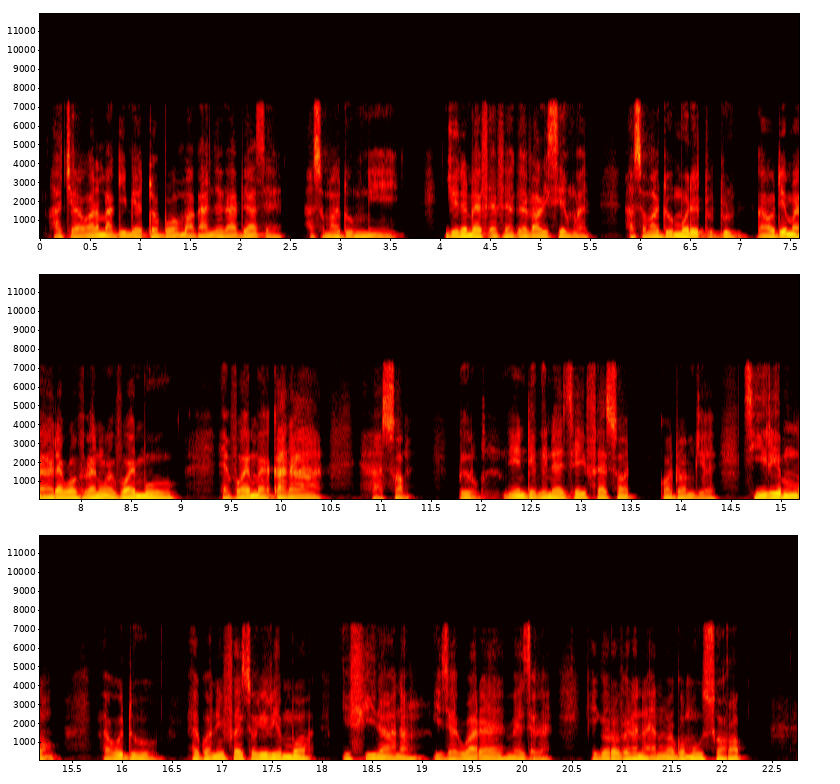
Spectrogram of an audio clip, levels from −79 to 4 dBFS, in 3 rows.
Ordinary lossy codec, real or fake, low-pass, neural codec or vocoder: none; fake; 7.2 kHz; codec, 16 kHz, 6 kbps, DAC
